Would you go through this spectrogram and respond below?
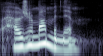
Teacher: getting rid of the th in them sounds like nem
